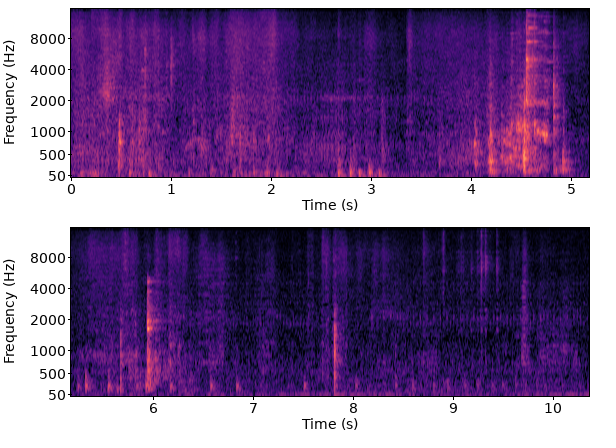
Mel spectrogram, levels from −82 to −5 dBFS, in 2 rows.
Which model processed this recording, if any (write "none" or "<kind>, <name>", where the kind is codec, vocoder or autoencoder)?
none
